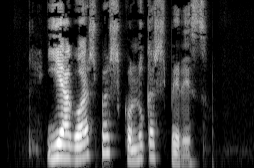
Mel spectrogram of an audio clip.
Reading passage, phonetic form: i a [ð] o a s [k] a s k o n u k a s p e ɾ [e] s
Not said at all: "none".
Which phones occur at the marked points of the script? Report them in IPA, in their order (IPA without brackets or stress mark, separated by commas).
ɣ, p, e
